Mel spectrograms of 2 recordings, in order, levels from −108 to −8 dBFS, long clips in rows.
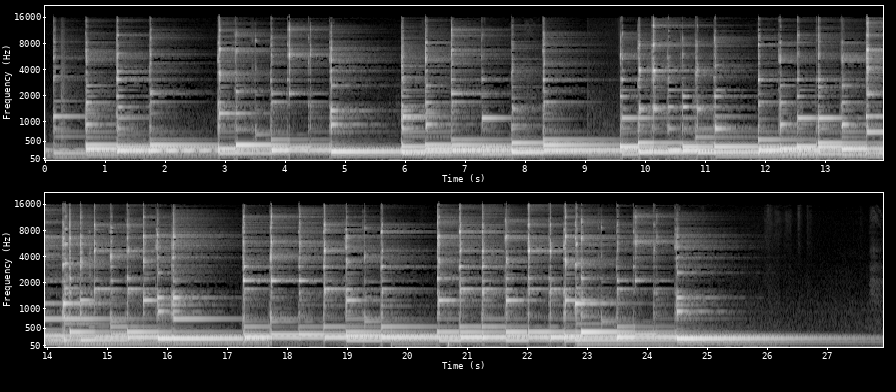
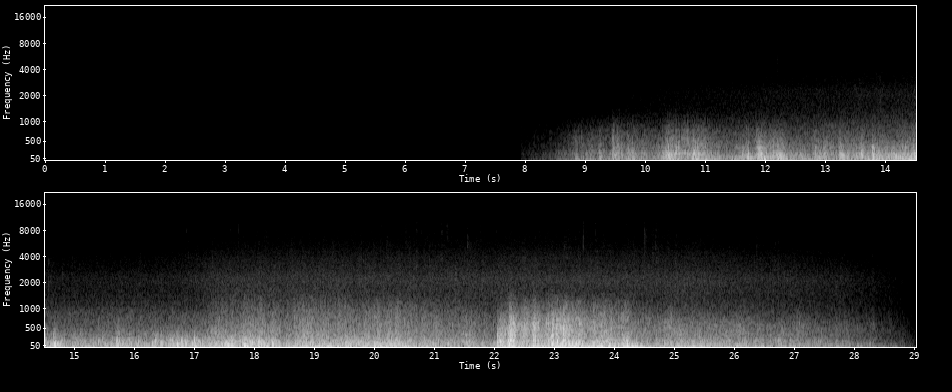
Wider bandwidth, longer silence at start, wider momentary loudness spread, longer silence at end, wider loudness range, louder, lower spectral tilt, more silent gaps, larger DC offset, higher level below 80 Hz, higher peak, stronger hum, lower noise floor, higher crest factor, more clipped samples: first, 16.5 kHz vs 2.3 kHz; second, 0 s vs 8.85 s; second, 7 LU vs 20 LU; second, 0.65 s vs 0.9 s; second, 2 LU vs 16 LU; first, -26 LUFS vs -36 LUFS; second, -4 dB/octave vs -13.5 dB/octave; neither; neither; second, -70 dBFS vs -38 dBFS; first, -4 dBFS vs -12 dBFS; neither; second, -54 dBFS vs -84 dBFS; about the same, 22 dB vs 22 dB; neither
